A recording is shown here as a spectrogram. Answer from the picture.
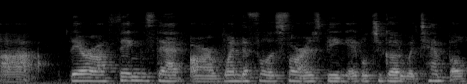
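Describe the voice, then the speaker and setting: Over noticeable background noise, a woman with a very deep, low voice and an American accent speaks at a moderate pace. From New York City. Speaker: oral history interviewee. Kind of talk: interview answer.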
